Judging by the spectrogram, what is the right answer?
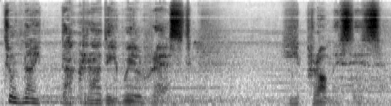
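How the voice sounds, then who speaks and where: A man's voice: sing-song, slow, creaky, exaggerated voice. A man voicing a devoted, anguished cat-man father in a video game, pleading and tender. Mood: weary tenderness. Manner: pleading, tender, speaks of himself in third person. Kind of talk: dramatic video game dialogue. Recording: noisy ambient rumble behind voice.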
